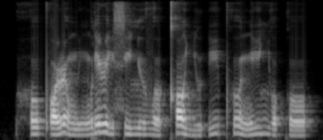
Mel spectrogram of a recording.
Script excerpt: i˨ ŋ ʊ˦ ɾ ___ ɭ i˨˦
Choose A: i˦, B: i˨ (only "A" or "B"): A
